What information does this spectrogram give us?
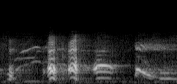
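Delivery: high chuckle trailing down; hearty laugh. Acted. Comedian laughing at the tar on the bride's dress. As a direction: laugh it off, falling away.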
